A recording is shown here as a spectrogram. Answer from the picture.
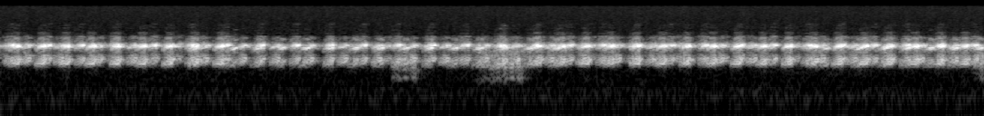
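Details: Tree frogs singing at night at a forest pond in north-east Italy in mid-April: a dense, unbroken chorus of rapid rasping pulses, with many calls overlapping into a steady buzzing wall of sound and no other clear noises.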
